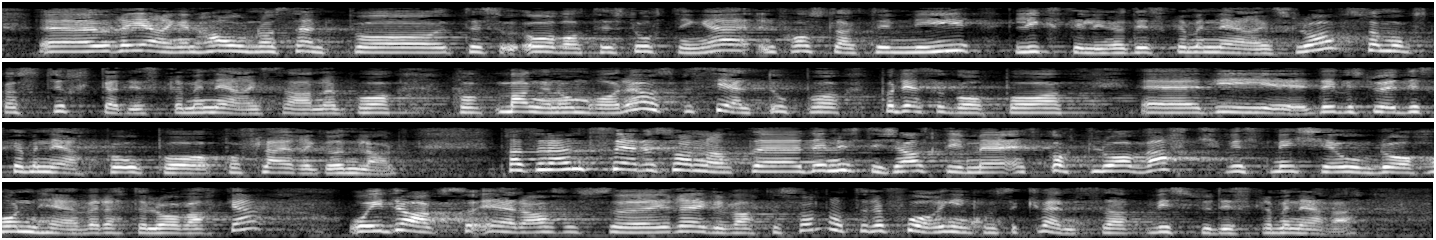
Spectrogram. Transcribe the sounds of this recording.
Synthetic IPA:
ʁɛjeːɾɪŋənɦɑɾjʊnoːsɛnt̪pʰɔt̪ʰɪoːʋəʁt̪ʰɪlst̪uːʁt̪ʰɪŋːəfɔɾslɑːɡt̪ʰɪlnyː | lɪkst̪ɪlːɪŋɔd̪ɪskɾɪmɪneːɾɪŋsloːʋsɔmoːɡskɑlst̪ʏɾkəd̪ɪskɾɪmɪneːɾɪŋsʋɑːnəpʰɔpʰɔmɑŋːənʊmɾoːd̪əɾɔspɛsɪɛlt̪̚d̪uːpʰɔpʰɔd̪ɛsɔmɡoːɾpʰɔ | d̪ɪd̪ɛʋɪsd̪ʉæd̪ɪskɾɪmɪneːɾt̪pʰɔpʰɔpʰɔflæɪɾəɡɾʉnlɑ̰ːɡ | pʰɾɛsɪd̪ɛnt̪sɔɛɾd̪ɛsɔnːɑt̪d̪ɛɛnʉt̪ːɪçːəɑlt̪iːd̪mɛɛt̪ɡɔt̪ːloːʋːæɾkʋɪsmɛɪçːəoːɡd̪oːɦɔnːɦeːʋəd̪ɛt̪ːəloːʋæɾkə | ɔɪd̪ɑːɡsɔʔɛɾd̪ɛɑlsɔɔsɔɪɾeːɡəlʋæʁkəsɔnːɑt̪d̪ɛfoːɾɪŋːənkʰʊnsəkʰʋɛnsəɾʋɪsd̪ʉd̪ɪskɾɪmɪneːɾə̰ɾ

